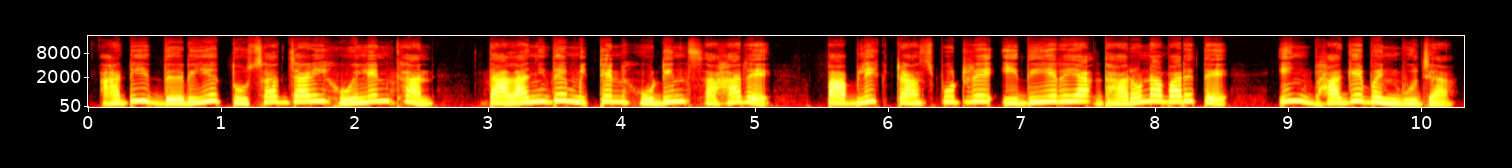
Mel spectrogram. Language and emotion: Santali, fearful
